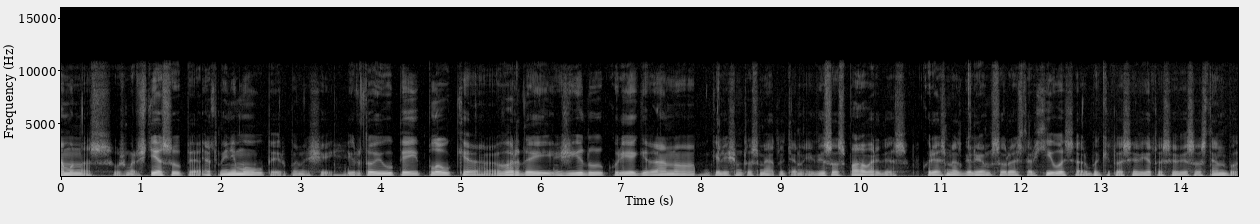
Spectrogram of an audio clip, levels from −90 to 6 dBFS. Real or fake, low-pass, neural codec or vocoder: real; 10.8 kHz; none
